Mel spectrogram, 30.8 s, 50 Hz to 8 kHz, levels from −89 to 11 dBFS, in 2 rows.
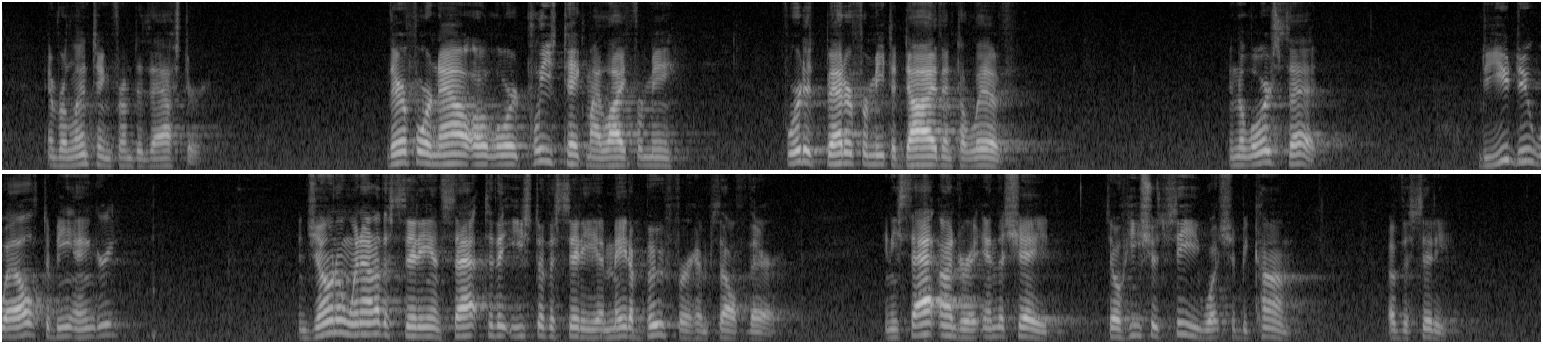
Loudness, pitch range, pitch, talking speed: -25 LUFS, 140-180 Hz, 160 Hz, 150 wpm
